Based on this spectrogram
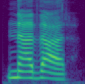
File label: "nadar", spanish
